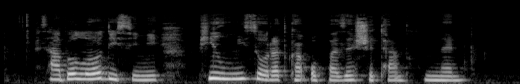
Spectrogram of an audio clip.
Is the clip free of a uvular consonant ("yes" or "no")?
no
